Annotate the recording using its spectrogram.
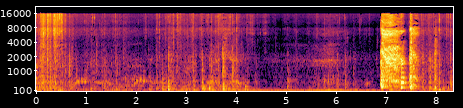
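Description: Caged domestic pigeons of a Vienna breed shuffling and faintly cooing. About seven seconds in there is a sudden loud double burst of noise.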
